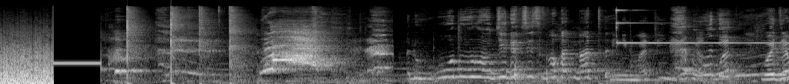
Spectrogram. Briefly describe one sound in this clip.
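Young women laugh and talk with animation close by.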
